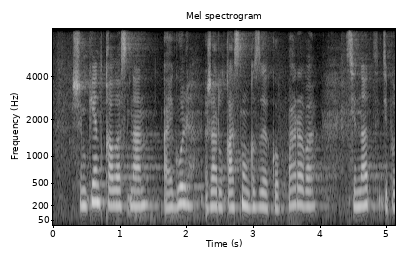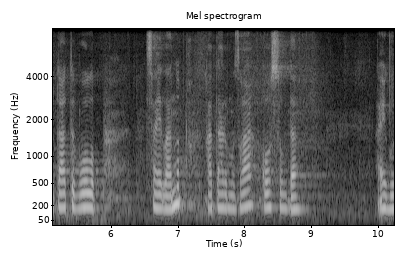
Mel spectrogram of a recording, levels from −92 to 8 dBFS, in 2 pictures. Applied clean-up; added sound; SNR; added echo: none; none; none; none.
